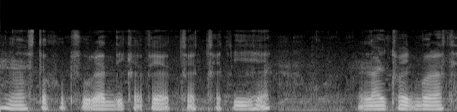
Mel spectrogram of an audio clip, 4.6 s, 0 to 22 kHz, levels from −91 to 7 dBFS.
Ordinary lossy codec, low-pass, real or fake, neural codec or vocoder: none; 7.2 kHz; fake; vocoder, 44.1 kHz, 128 mel bands every 512 samples, BigVGAN v2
